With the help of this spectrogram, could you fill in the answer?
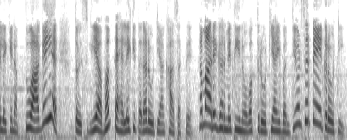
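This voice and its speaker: A woman's voice: a little high, close to an everyday voice. A woman playing a bossy, demanding middle-aged mother-in-law in a cartoon.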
